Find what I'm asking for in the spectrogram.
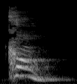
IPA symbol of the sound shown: kɑ̃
